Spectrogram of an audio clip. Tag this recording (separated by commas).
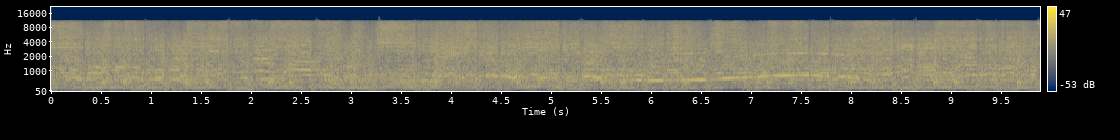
Music, Guitar, Musical instrument, Plucked string instrument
